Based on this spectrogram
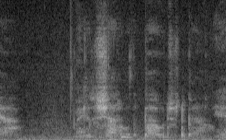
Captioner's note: whispering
